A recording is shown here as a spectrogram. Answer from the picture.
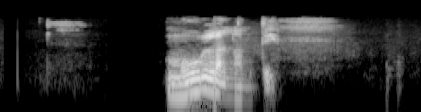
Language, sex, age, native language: Icelandic, male, 50-59, Icelandic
